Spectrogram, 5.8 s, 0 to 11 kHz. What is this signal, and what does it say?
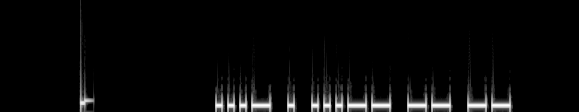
Morse code, heard as a keyed tone, about 20 wpm, 700 Hz. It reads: VE3MM
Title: Call Signs Repeated 2x - 20wpm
